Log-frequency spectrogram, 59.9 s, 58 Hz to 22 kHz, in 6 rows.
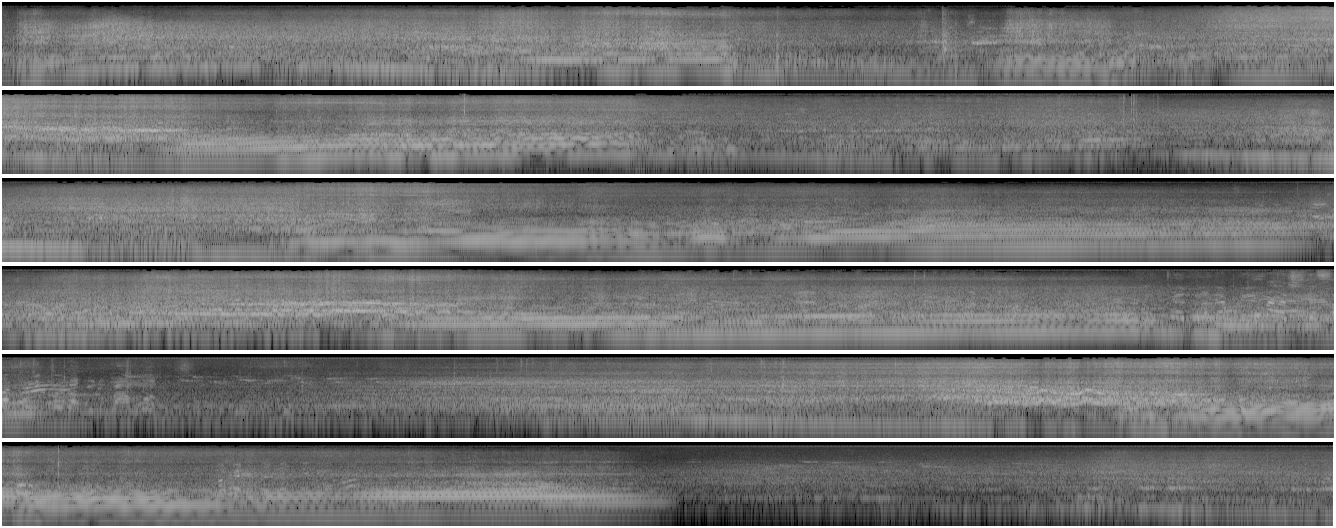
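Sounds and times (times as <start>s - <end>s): car engine revving hard: 0.0s - 5.8s, 7.4s - 15.6s, 19.3s - 40.1s, 43.5s - 55.0s.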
